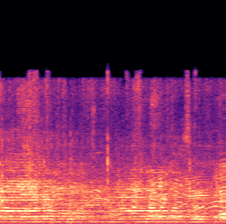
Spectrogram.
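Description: Protest chanting: one voice holds a long, steady note over crowd noise.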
